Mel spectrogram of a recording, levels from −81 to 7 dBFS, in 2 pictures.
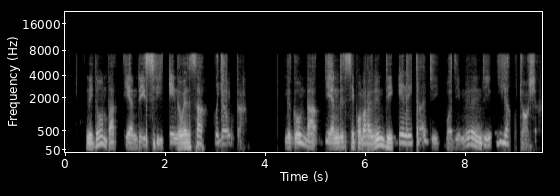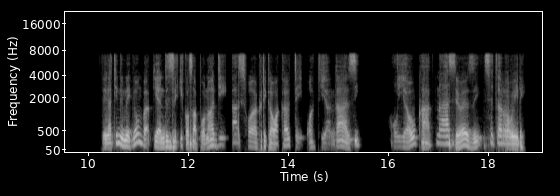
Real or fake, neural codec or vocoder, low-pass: fake; codec, 16 kHz, 0.5 kbps, X-Codec, HuBERT features, trained on balanced general audio; 7.2 kHz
